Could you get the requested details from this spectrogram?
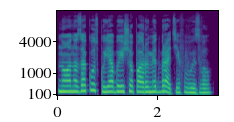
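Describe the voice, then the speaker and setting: A woman's voice: medium pitch, fairly even intonation, moderate pace, darkish tone, no echo, studio quality, close to an everyday voice. Woman reading a sarcastic mocking young man.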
